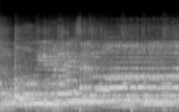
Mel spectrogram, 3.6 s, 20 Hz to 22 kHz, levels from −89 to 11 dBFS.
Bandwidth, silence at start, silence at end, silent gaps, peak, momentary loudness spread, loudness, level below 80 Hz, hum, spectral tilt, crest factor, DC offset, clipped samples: 9.8 kHz; 0 s; 0 s; none; 0 dBFS; 1 LU; -9 LUFS; -52 dBFS; none; -6 dB/octave; 8 dB; under 0.1%; under 0.1%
